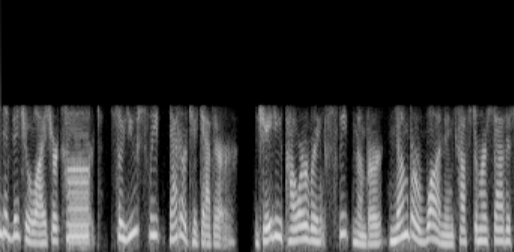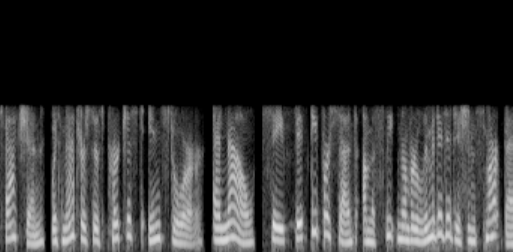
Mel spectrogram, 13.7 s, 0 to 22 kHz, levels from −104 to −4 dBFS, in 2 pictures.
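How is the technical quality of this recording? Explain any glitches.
Technical quality is poor: the whole recording carries heavy narrowband codec damage, and there is one hang-loop glitch near the start.

AMR narrowband mobile codec: throughout, nothing above about 3.8 kHz survives. The codec rebuilds speech from a vocal tract model and a few pulses per 5 ms frame. The heavy buzzy, synthetic quality points to its lowest modes, around 5.15 kbps.

System hang loop: from 0.92 to 1.18 s, just before "so you sleep better", an 11.61 ms piece of audio repeats 23 times while the playback ring buffer cycles unattended. This fits a 512-sample buffer. It sounds like a steady buzz at 86.1 Hz, and roughly 300 ms of audio is lost.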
